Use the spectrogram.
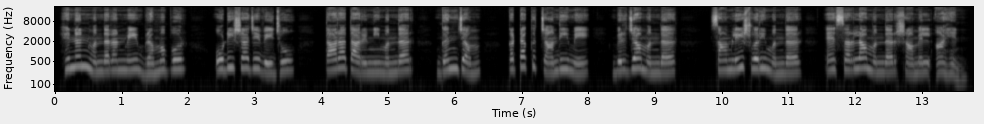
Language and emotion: Sindhi, neutral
